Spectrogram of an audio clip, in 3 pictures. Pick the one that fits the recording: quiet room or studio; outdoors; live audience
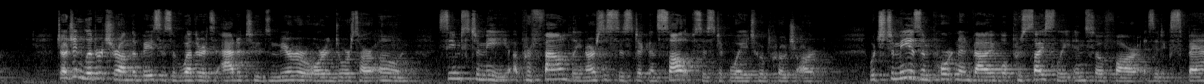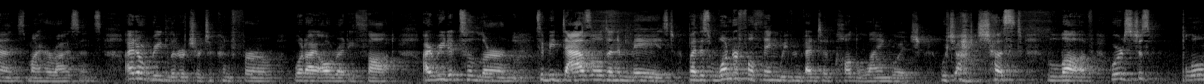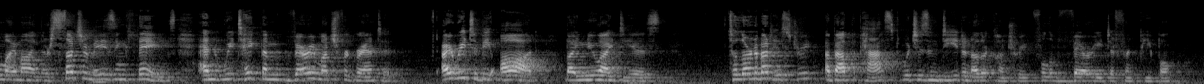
live audience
